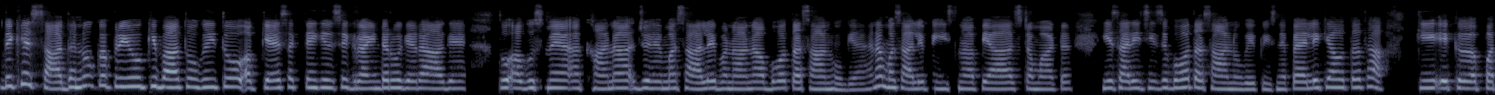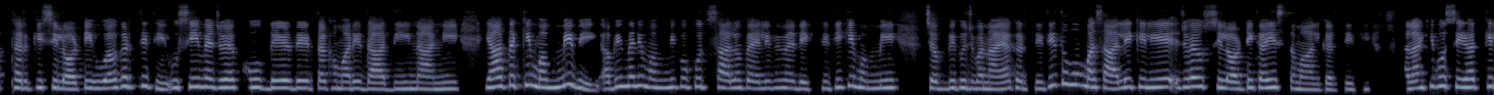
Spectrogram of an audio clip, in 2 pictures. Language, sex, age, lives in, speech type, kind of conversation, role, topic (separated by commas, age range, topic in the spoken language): Hindi, female, 40-44, India, conversation, podcast, guest, कम समय में स्वादिष्ट खाना बनाने के आपके क्या सुझाव हैं?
